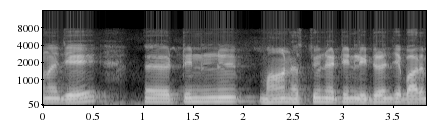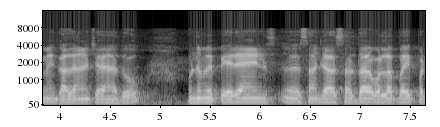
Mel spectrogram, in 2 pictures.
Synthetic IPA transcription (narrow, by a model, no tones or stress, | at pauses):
ñd͡ʑeː | ʈɪnmɐɦãnɐst̪ijũnɛ̃ːʈɪnliːɖəɾənɪ̆d͡ʑeːbaːɾemẽɡaːl̤aːɪɽ̃ot͡ɕaːɦijãt̪ʰo | ʊnəmẽpɐɦɪɾaːɦɪnɪɐsãːɲd͡ʑasɐɾd̪aːɾʋɐləbaːipɐ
